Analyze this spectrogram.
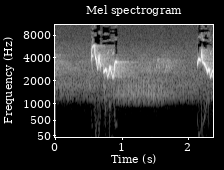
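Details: Two short phrases from a Chivi vireo, a quick slurred whistle dropping then twisting upward, separated by a pause of more than a second, over a faint steady hiss.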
